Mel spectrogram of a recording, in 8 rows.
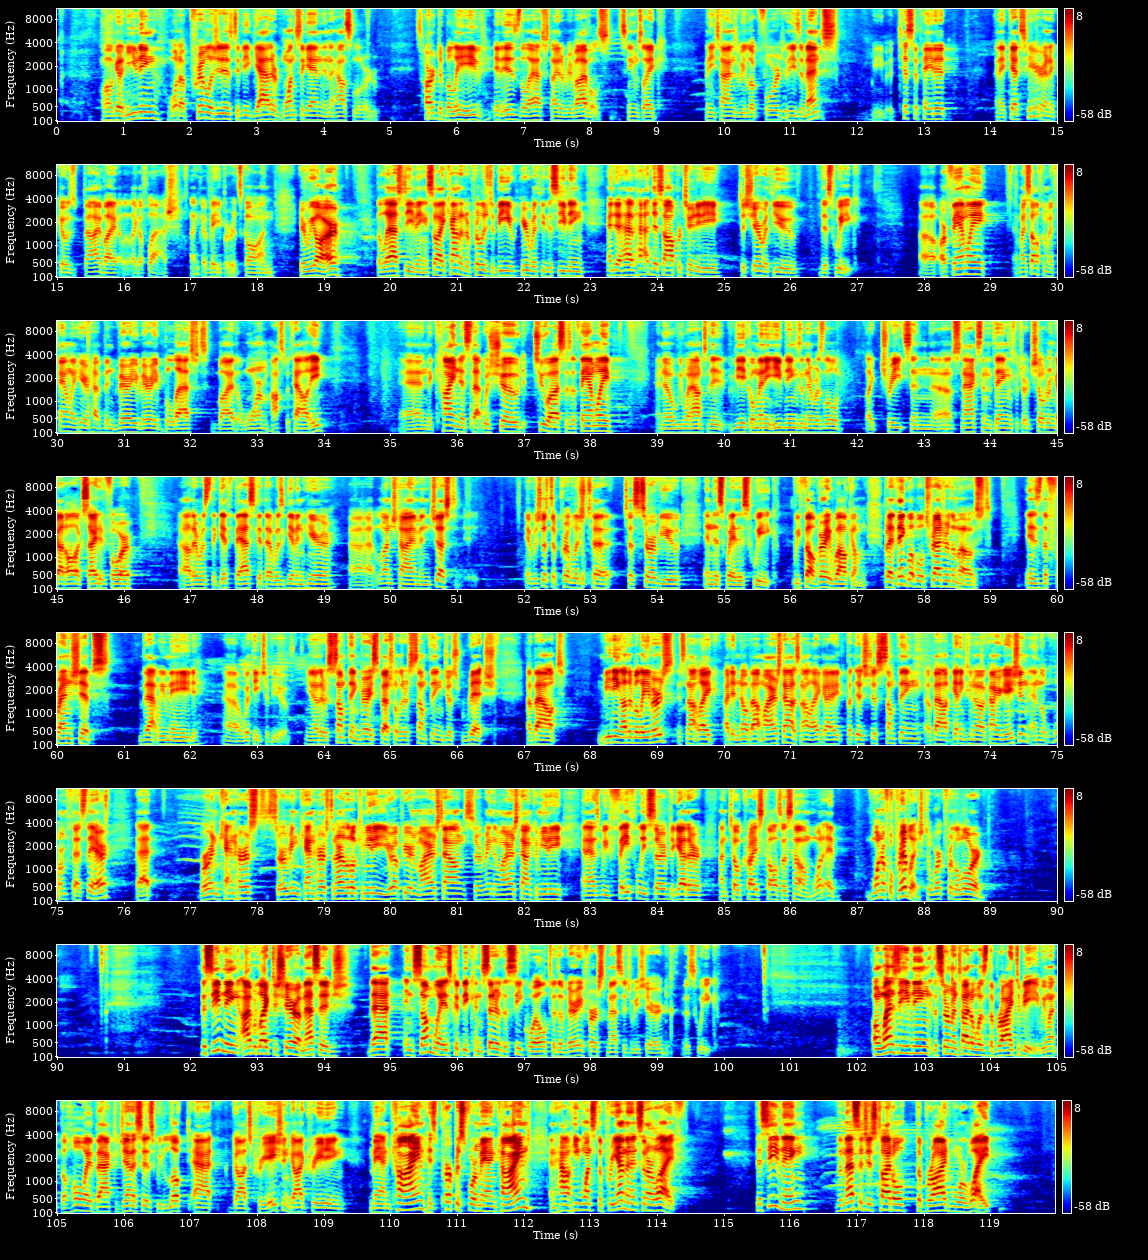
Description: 2025 Revivals Service Type: Revivals « Conservative Anabaptist in A Culture of Tolerance & Inclusion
